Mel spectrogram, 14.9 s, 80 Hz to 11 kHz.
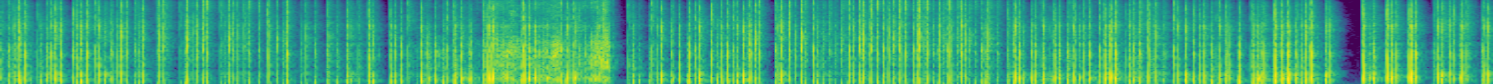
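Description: Long nails tap rapidly on the lid of a hollow, yellow printed cardboard box held upright. The result is a dense stream of short, dry, crackly taps with a bright, papery tone and almost no ring. Brief pauses break the stream near 4, 6, 8 and 13.5 seconds.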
